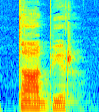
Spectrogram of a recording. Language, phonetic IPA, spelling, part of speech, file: Ukrainian, [ˈtabʲir], табір, noun, Uk-табір.ogg
- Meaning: camp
